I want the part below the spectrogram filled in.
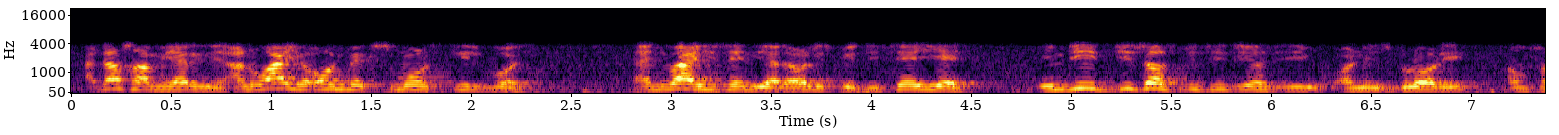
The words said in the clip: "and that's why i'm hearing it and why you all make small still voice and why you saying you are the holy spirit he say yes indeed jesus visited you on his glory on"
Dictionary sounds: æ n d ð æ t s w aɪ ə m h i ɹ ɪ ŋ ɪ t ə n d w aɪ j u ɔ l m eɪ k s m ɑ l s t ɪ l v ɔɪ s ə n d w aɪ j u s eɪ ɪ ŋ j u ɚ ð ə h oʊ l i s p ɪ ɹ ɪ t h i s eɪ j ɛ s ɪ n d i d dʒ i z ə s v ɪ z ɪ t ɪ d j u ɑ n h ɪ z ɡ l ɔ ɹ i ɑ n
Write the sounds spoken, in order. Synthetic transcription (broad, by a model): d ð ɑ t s w aɪ ə m h i ɹ ɪ ŋ ɪ t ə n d w aɪ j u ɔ n m eɪ k s m ɑ l s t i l v ɔɪ s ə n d w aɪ j u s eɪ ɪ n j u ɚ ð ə h oʊ l i s p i ɹ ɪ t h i s eɪ j ɛ s ɪ n d i d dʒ i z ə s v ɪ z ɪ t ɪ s j u ɑ n h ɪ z ɡ l ɔ ɹ i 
